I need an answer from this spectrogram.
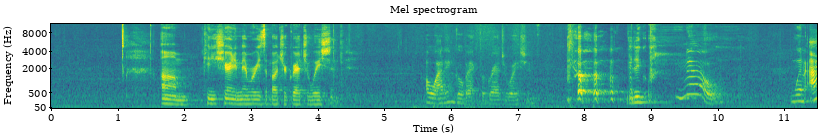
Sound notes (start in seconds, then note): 7.7 laughs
